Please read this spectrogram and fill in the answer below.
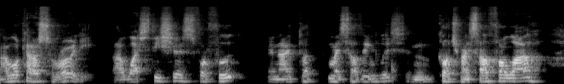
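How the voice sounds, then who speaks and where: With a Spanish accent and a bright, sharp tone, a man speaks at a fairly quick pace and fairly high pitch. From Spain, Barcelona (Catalonia). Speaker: former Olympic swimmer. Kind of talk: casual interview.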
